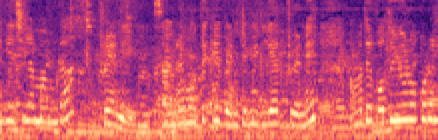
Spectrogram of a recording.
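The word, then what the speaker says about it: Ventimiglia: ভেন্টিমিগলিয়া, আমরা ভেন্টিমিগলিয়া বলছি, তো জিটা সাইলেন্ট হবে, ওটা হবে ভেন্টিমিগলিয়া স্টেশন।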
